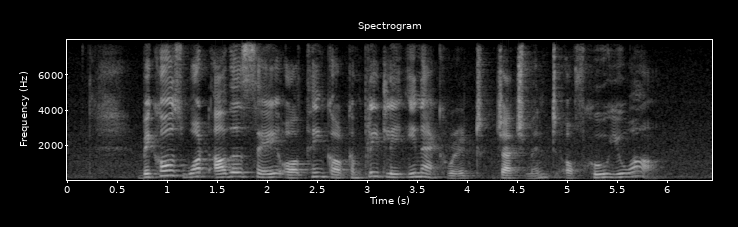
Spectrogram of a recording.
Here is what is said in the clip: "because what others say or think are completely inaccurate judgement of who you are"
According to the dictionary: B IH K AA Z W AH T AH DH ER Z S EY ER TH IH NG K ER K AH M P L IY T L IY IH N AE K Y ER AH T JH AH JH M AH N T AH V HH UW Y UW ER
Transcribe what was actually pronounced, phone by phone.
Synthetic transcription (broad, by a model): B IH K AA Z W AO T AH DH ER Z S EY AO T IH NG K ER K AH M P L IY T L IY IH N AE K Y ER AH T JH AH JH M AH N T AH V HH UW Y UW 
